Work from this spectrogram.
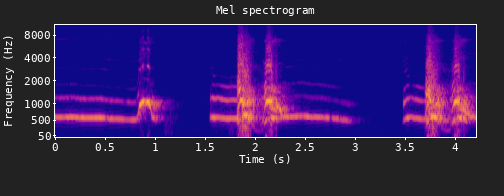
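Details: A female corgi howls on command, giving steady mid-pitched howls, each broken by sharp yelping barks.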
